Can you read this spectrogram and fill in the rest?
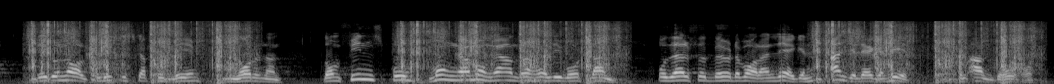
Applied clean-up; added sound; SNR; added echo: none; Walk, footsteps; 3 dB; none.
